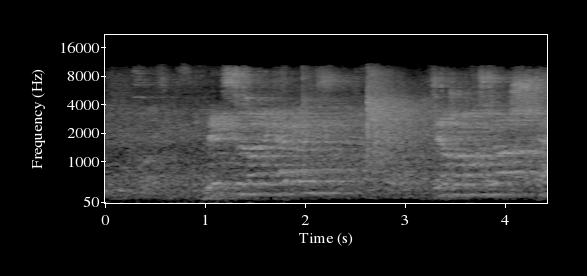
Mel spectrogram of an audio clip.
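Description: Players shout and call to each other in a large echoing hall.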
